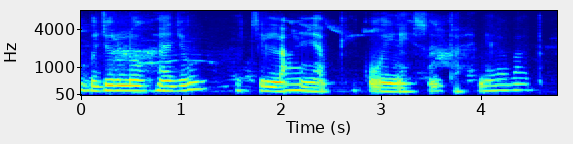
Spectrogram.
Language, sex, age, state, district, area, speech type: Hindi, female, 30-45, Uttar Pradesh, Prayagraj, rural, spontaneous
